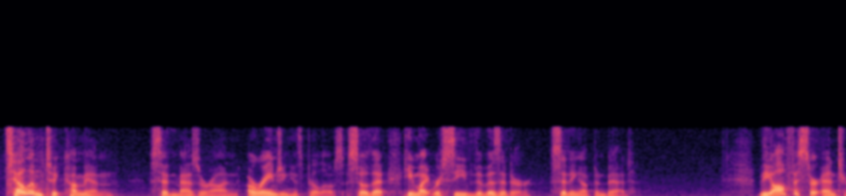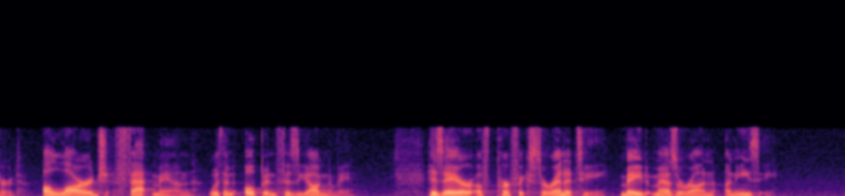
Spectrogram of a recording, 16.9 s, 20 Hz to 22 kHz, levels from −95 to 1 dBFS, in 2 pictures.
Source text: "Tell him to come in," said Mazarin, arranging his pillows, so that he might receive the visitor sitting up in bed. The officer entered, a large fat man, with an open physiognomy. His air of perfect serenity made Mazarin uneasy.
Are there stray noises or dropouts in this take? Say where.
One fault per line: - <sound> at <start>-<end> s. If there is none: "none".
none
